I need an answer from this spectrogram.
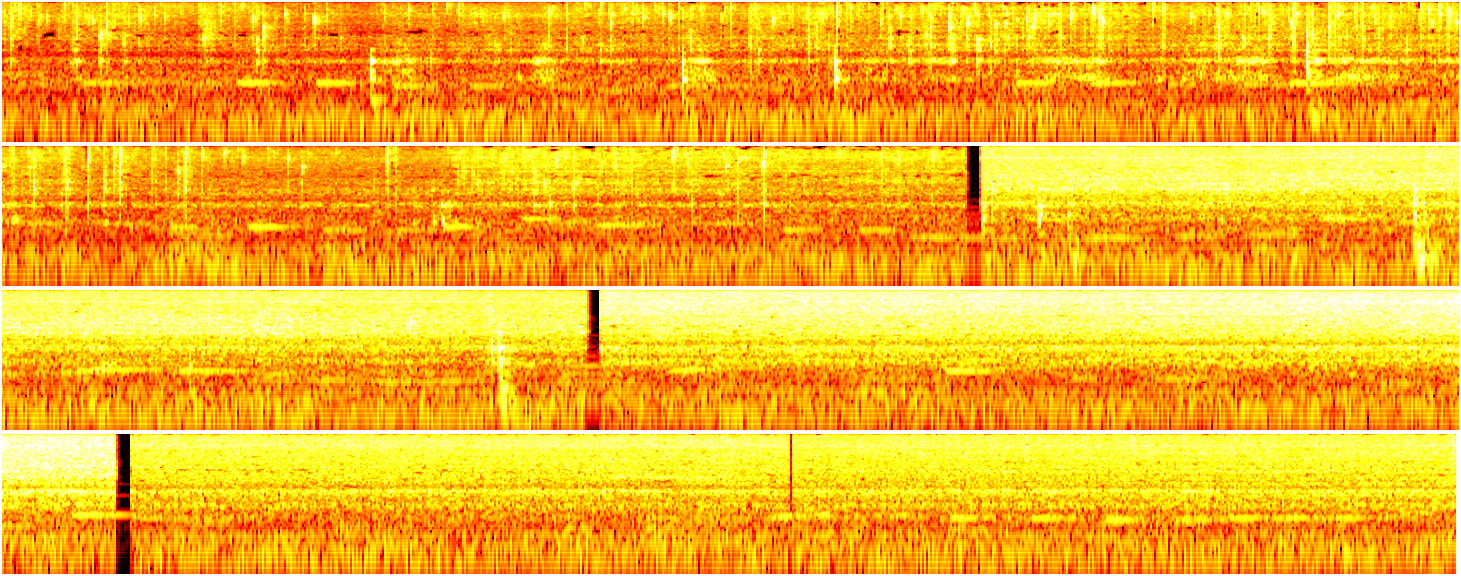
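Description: Sliced garlic sizzling in hot oil in a frying pan, with light taps and scrapes of a wooden spatula. From about twelve seconds in, a louder steady sizzle and hiss as onion, bell peppers and mushrooms stir-fry. Quiet background music plays underneath.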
